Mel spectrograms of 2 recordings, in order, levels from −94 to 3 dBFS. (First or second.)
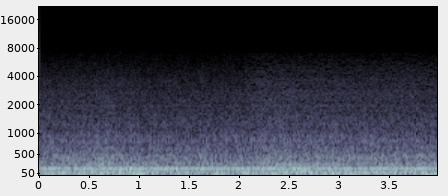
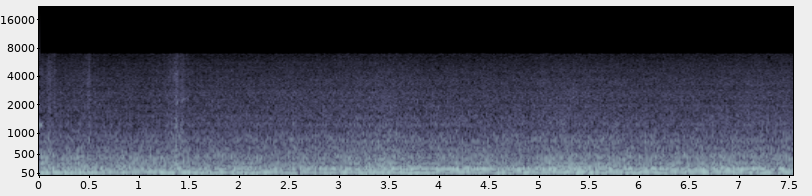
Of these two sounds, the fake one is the second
